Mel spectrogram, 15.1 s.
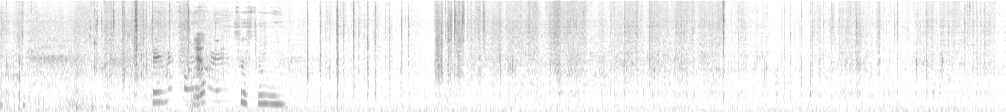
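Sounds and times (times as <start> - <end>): car interior hum: 0.0 - 15.0
chewing food: 9.7 - 15.0.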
